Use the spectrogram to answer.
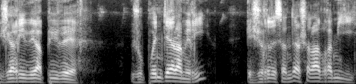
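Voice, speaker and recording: A man with an ordinary speaking voice, medium pitch, fairly even intonation and a fairly quick pace. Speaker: former factory worker. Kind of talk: interview.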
